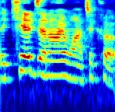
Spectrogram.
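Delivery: ordinary delivery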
